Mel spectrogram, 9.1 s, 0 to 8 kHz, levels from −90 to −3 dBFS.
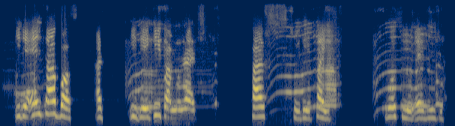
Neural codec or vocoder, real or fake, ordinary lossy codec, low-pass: none; real; none; 7.2 kHz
